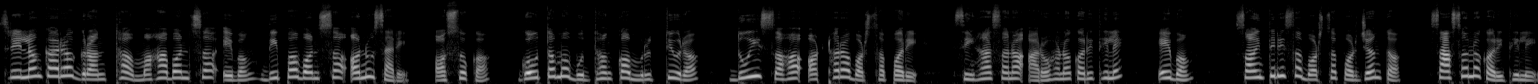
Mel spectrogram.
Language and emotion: Odia, neutral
